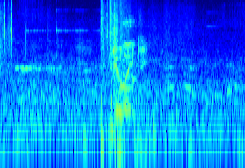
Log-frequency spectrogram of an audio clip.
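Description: A silenced rifle fires a single shot.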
